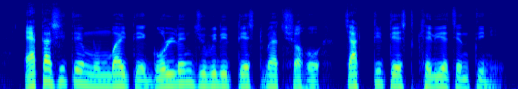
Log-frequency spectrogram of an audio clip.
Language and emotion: Bengali, neutral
